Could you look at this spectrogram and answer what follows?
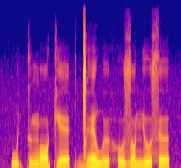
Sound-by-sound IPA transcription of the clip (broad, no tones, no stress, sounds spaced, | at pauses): w ḭ k ə ŋ ɔ kʲ ɛ | ɡ͡ǀ ɛ w ɵ h o z ɔ nʲ o s ə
